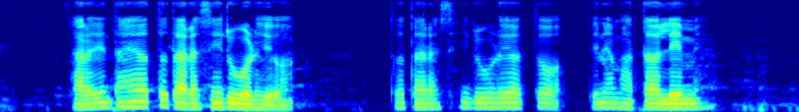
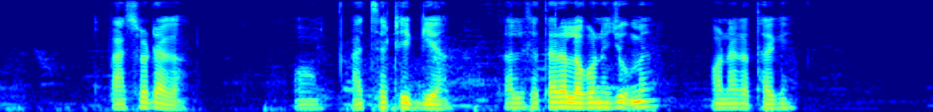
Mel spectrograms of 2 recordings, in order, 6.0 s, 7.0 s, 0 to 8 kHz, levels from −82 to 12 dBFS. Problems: constant background noise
